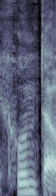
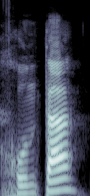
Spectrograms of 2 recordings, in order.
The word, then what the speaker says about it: junta: say junta like the strong J, and I don't know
